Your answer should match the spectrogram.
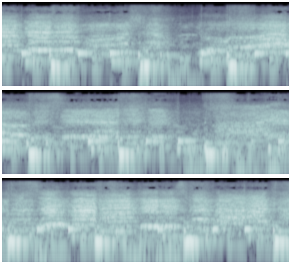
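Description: A large group of women singing a Tiv-language church song together, over a steady, repeating low accompaniment with a beat about twice a second.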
